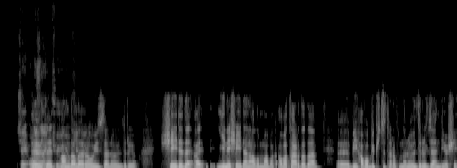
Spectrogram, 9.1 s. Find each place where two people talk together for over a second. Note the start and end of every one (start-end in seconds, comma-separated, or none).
0.6-1.9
